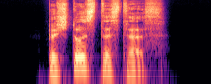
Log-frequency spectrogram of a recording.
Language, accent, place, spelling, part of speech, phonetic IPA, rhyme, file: German, Germany, Berlin, bestusstestes, adjective, [bəˈʃtʊstəstəs], -ʊstəstəs, De-bestusstestes.ogg
- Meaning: strong/mixed nominative/accusative neuter singular superlative degree of bestusst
